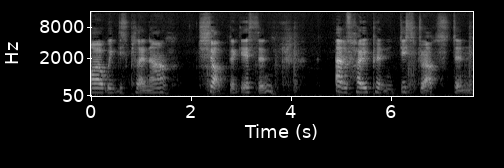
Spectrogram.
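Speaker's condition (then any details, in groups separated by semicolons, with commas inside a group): Cerebral palsy; wheelchair user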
